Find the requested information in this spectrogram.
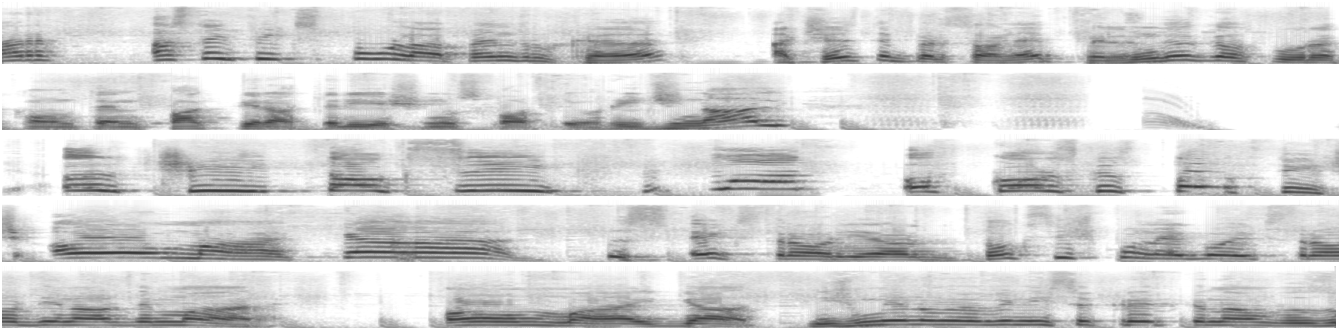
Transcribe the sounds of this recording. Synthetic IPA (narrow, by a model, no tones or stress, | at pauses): ar | ast̪ajfikspulape̞nt̪ɾukə | at͡ʃe̞st̪e̞persoane̞pe̞lɨŋɡək̬əfuɾəko̞nt̪ent̪fak̚piɾat̪e̞ɾije̞ʃinusfoart̪e̞o̰ɾid͡ʒinalʲ | ɨʃit̪oksikwat̪ | ofkorskəst̪oksit͡ʃomajɡ̥ad̪ | əsekst̪ɾaord̪inard̪et̪oksit͡ʃʲkuneɡoekst̪ɾaord̪inard̪emaɾe | omajɡad̪̥̚d̪et͡ʃmienumawvenisəkɾed̪̚kənamvəzu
